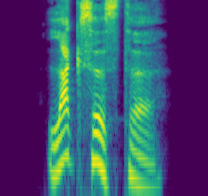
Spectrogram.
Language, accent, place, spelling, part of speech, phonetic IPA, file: German, Germany, Berlin, laxeste, adjective, [ˈlaksəstə], De-laxeste.ogg
- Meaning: inflection of lax: 1. strong/mixed nominative/accusative feminine singular superlative degree 2. strong nominative/accusative plural superlative degree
